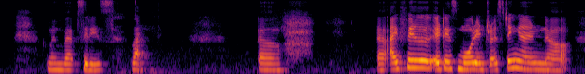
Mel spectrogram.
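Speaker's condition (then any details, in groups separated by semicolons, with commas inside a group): No condition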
